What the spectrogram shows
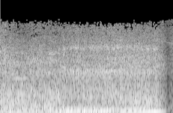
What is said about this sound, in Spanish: Los camiones y tropas del dragón se acercan al orfanato.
